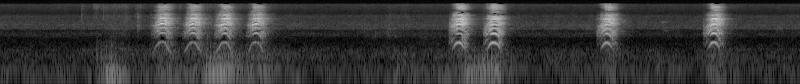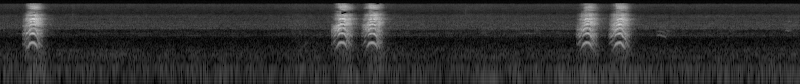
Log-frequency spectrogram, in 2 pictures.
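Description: A bird giving short, harsh calls, thirteen in all: a quick run of four, then pairs and single calls spaced a second or more apart.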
